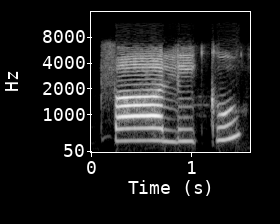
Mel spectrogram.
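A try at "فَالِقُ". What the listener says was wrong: Faliqu. Okay, this qaf over here, this is a bit different than the plain kaf that we've probably seen before, but this one you have to try a bit more harder from deep inside your throat.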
